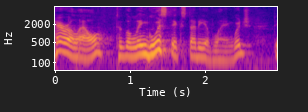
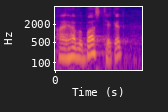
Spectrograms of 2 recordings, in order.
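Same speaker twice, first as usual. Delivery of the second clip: deadpan, really flat monotone with no energy; 4 dB quieter than usual. Showing how a plain statement sounds when said really flatly. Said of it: "when you say something really flatly".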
